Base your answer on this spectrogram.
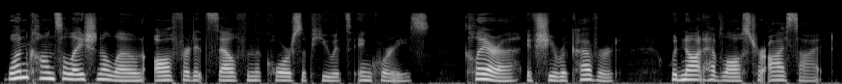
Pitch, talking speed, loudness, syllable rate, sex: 200 Hz, 150 wpm, -19 LUFS, 5.3 syllables/s, female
